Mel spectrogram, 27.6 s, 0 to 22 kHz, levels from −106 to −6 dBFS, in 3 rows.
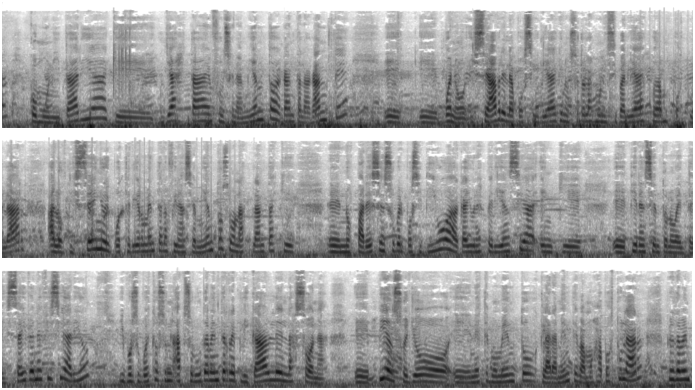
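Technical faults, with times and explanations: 8.51–12.57 s, periodic USB or driver dropouts: regular ticks every 63.5 ms. About half a millisecond is skipped each time, as the bus or driver stalls.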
